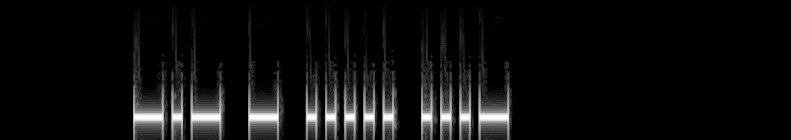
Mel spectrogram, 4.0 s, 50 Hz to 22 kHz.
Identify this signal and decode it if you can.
Morse code, heard as a keyed tone, about 25 wpm, 700 Hz. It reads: KT5V
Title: Call Signs Repeated 2x - 25wpm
